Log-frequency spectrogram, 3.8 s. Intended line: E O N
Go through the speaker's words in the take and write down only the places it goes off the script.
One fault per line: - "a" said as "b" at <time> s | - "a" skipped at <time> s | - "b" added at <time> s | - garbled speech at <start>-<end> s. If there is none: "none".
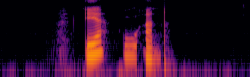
none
